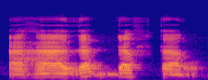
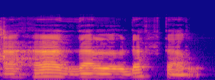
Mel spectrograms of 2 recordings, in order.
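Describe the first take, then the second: First: A doubled D is heard before daftaru. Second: An L sound is heard before daftaru. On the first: The speaker calls it right. "tetapi ahadzat ahadzad daftaru" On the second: The speaker calls it wrong. "bacanya bukan ahadzal daftaru"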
